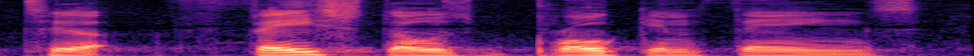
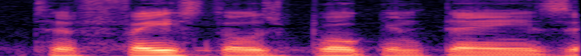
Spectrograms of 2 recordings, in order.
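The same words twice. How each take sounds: First: Slowed right down, each word weighed; slow emphasis. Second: Said in the usual way. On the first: Real, not acted. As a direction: lean on it slowly, like a preacher's point. Repeats phrase for emphasis.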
